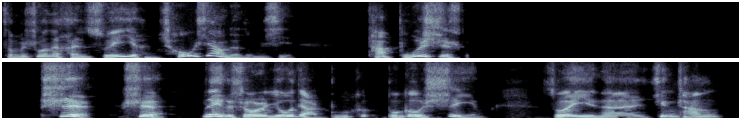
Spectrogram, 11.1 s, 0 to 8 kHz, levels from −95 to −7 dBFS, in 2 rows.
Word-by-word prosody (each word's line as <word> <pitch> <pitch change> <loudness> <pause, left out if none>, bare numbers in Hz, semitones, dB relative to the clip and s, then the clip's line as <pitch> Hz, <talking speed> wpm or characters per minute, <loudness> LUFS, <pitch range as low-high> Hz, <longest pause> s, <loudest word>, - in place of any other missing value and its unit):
怎 120 - -12
么 145 - -8
说 185 +5 -5
呢， 170 - -4
很 125 -5 -7
随 135 +7 -2
意、 220 -3 +2
很 125 - -13
抽 215 - -1
象 345 +3 -1
的 115 -5 -7
东 105 -1 -19
西， 115 +5 -12 0.5
它 - - -3
不 - - +3
是 - - -1
说 - - -11 2.4
是， - - +6 0.2
是， - - +2 0.3
那 235 0 +7
个 185 - +2
时 165 - -2
候 185 +2 +6
有 165 +5 +4
点 200 - 0
儿 115 -3 -12
不 125 +7 -9 0.3
不 135 - -2
够 150 0 +1
适 140 - -2
应。 115 -4 -13 0.5
所 155 +8 +2
以 150 -5 +1
呢， 135 0 -5
经 185 +6 -3
常 150 +3 -5
145 Hz, 195 characters per minute, -22 LUFS, 125-180 Hz, 2.4 s, 那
